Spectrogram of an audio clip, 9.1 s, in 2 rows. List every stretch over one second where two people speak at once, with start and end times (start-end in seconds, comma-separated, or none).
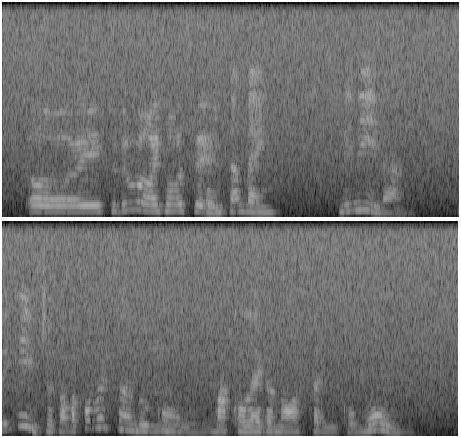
none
